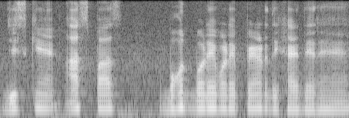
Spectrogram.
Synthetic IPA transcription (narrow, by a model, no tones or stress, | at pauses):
d͡ʒɪskeaːspaːs | bɐɦʊt̪̚bɐɽebɐɽepɛ̃ːʈd̪ɪkʰaːid̪eːɾəɦeɛ̃ː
